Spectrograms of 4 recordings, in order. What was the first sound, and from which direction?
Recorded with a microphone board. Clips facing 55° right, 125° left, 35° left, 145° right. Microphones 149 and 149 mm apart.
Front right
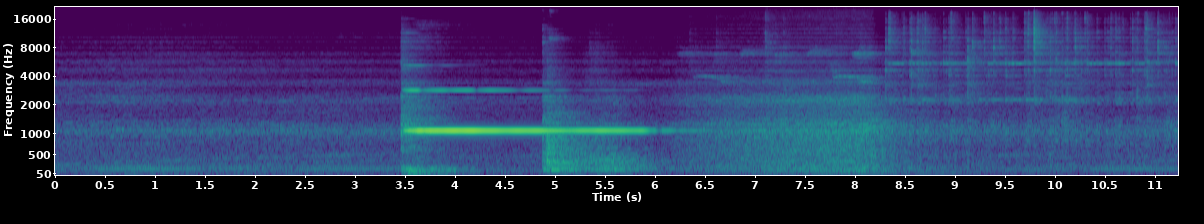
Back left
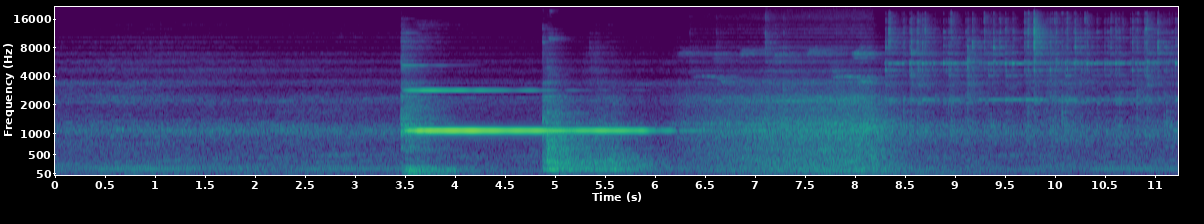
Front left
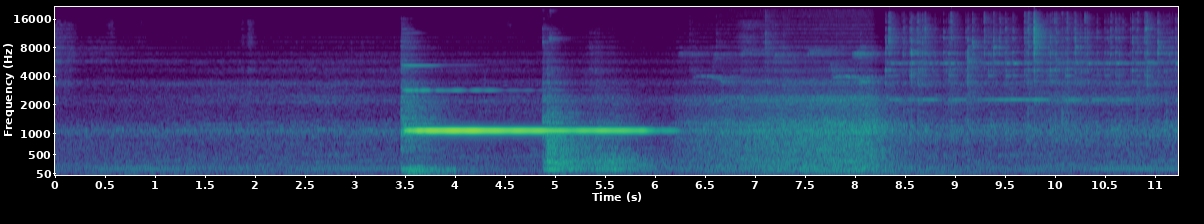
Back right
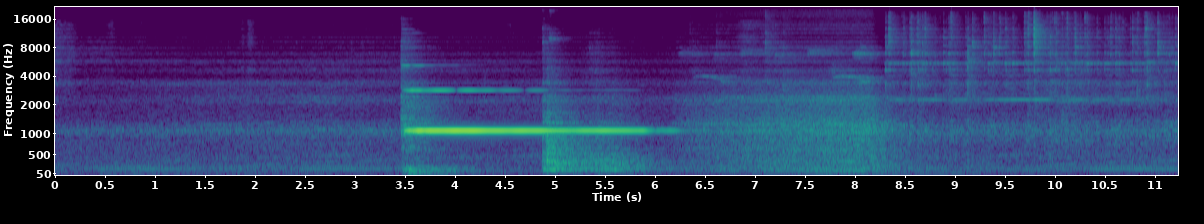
A bell, 5° left.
